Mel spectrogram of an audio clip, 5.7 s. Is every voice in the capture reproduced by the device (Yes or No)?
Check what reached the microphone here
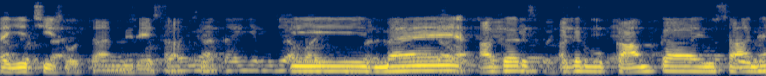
No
